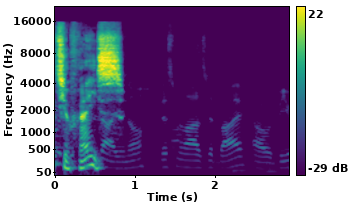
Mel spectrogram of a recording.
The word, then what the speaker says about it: Bismillah: Is it Bismillah? Not Bismillah. It is Bismillah.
